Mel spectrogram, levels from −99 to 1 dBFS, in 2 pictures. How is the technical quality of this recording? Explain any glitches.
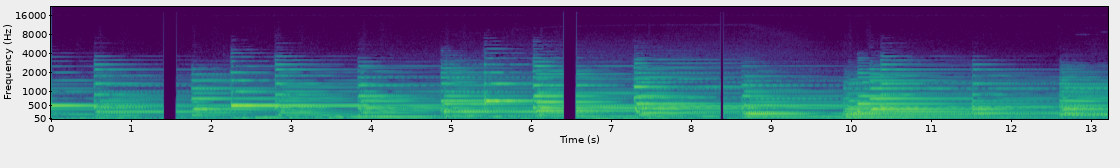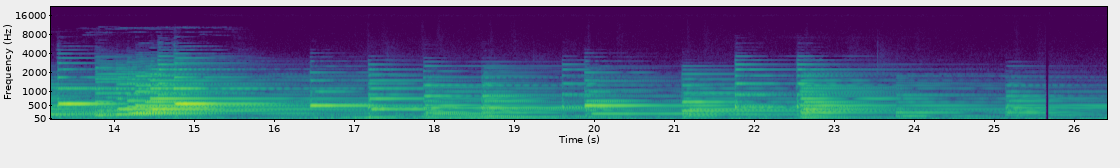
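The music drops out four times into blocks of digital silence: 1.40 to 1.56 s and 6.40 to 6.56 s (each 160 ms), then 8.36 to 8.40 s and 25.64 to 25.68 s (each 40 ms). The output buffer likely wasn't filled in time, so zeros went out instead. The cut and return are abrupt, with no fade. The longer gaps are audible holes, the shorter ones brief holes. Unlike a fade or concealed dropout, nothing smooths or masks these gaps.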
